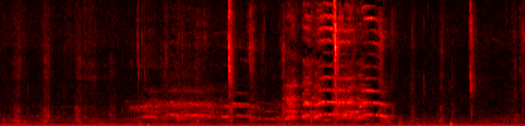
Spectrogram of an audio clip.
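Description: A rooster crowing in the background: one long, drawn-out crow from about two seconds in to about five seconds in. A few sharp crunches of chewing raw vegetables fall over it.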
